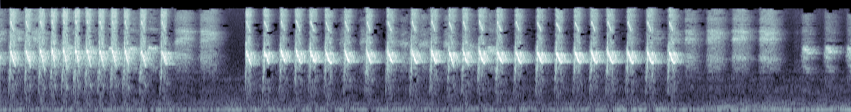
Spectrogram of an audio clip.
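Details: Sooty-capped bulbul (kapas tembak) giving long runs of rapid, harsh chattering notes, about three per second, with a brief break after two seconds. The series then resumes steadily before fading into a few spaced higher chips.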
